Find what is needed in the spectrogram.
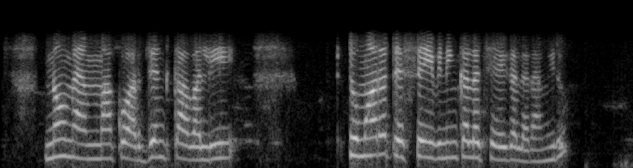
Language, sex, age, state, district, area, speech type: Telugu, female, 18-30, Telangana, Yadadri Bhuvanagiri, urban, conversation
